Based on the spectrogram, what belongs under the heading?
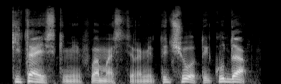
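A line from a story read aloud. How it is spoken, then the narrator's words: Sighing. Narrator (Russian): Котя вздохнул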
